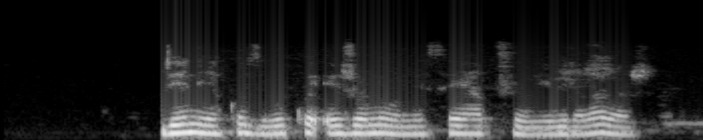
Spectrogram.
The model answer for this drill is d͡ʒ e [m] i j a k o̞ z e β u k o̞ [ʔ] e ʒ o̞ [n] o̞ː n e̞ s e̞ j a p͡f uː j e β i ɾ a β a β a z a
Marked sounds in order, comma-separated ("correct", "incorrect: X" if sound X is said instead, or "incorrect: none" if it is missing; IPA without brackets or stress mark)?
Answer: incorrect: n, correct, correct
